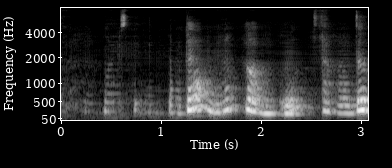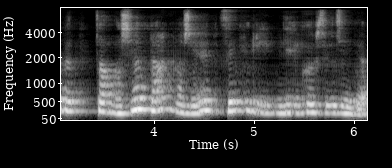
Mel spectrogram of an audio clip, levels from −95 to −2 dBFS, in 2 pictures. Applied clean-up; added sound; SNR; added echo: neural mask model DeepFilterNet 3.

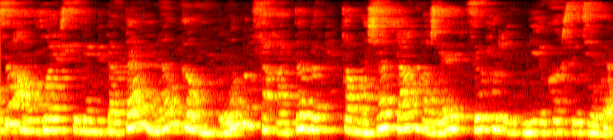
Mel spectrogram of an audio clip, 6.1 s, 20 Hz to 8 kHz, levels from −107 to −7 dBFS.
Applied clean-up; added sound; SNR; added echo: classical method WPE with log-MMSE.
